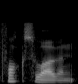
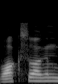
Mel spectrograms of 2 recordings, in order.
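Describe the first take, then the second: First: The word begins with an F sound. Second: The word begins with a V sound. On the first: The speaker calls it right. "জার্মানিতে তো উচ্চারিত হবে ফক্স" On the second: The speaker calls it wrong. "এটাকে ভক্স ওয়াগন বলি না"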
